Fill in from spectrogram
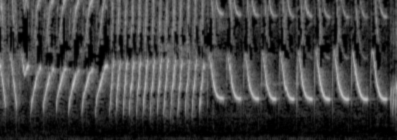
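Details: Canary song of rapid rising sweeps that gradually give way to slower, clear whistles curving downward, each repeated at a steady pace.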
